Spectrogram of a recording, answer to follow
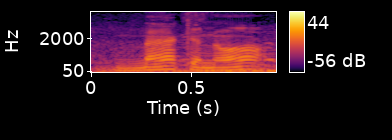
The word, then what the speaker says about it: Mackinac: city after lunch we ferry across to historic mackinac island it's a cool but busy weekend for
